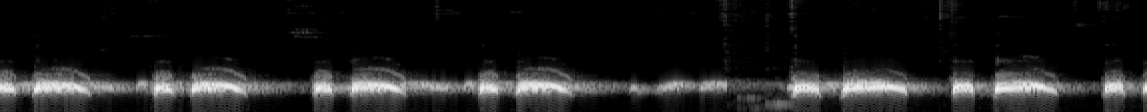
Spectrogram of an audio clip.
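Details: Spotted dove coos played to get another dove cooing: rhythmic pairs of a short note and a longer downward-curving coo, with a brief pause midway, above a faint steady hum.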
